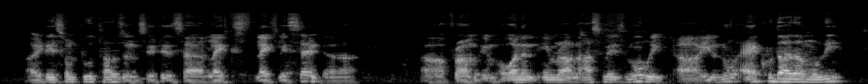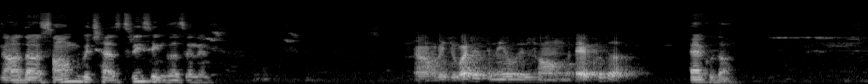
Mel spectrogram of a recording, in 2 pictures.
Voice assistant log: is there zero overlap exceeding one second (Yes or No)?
Yes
